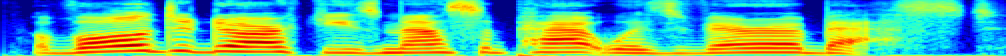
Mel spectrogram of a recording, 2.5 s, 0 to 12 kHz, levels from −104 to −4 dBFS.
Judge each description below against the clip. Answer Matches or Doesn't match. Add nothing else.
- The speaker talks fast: Matches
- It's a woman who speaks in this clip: Matches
